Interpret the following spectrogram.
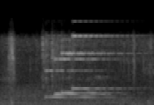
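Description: A short chime of several clear, bell-like tones at different pitches, coming in one after another about half a second in, ringing together and fading away near the end.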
